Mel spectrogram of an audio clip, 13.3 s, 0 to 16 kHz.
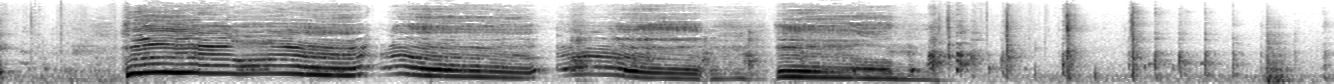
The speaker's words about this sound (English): That's her every fucking yawn 10 times a day.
